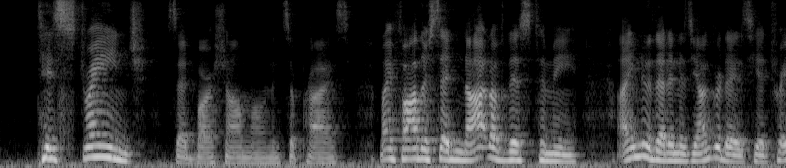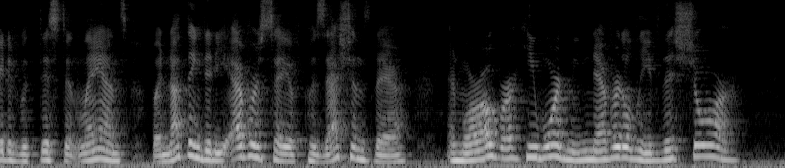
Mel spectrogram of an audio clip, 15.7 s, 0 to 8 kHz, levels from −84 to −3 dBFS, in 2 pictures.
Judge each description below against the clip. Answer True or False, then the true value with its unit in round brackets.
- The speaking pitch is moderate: True (150 Hz)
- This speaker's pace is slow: False (180 wpm)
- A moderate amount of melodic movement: False (5.8 semitones)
